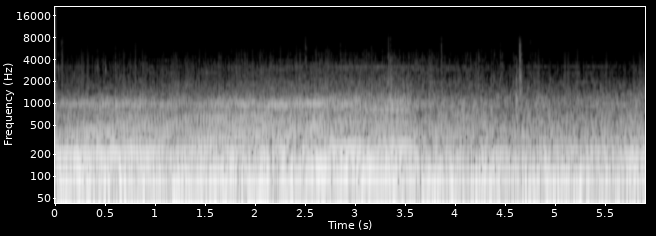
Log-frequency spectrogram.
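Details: FG Ford Falcon XR6 Turbo after ANTZ turbo-side intake and battery relocation install, intake muffler and piping removed, charge pipe refitted: deep smooth free revs with strong intake rush; healthy turbo six.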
